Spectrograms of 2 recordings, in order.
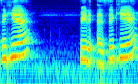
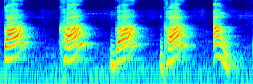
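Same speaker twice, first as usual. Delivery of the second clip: loud classroom recital, a pause after each letter; loud syllable recitation; 5 dB louder, much slower than usual. Shown as a demonstration. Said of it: "फिर से पढ़ते हैं सारे अक्षरों को".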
